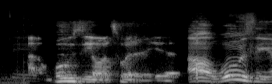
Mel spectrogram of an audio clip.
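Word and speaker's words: Wouzy: There he is, Wazzy. Is that we pronouncing it right? Woozy on Twitter, yeah.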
